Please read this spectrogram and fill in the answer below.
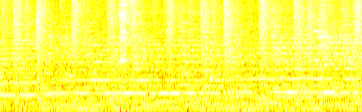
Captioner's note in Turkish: Gülüyor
